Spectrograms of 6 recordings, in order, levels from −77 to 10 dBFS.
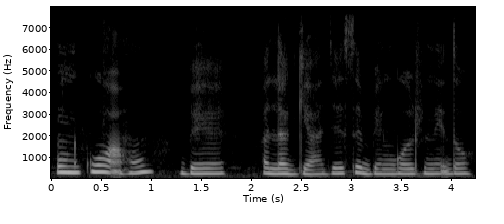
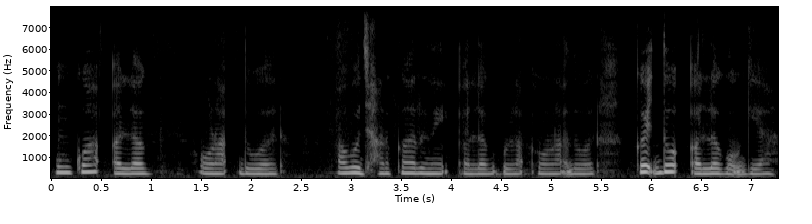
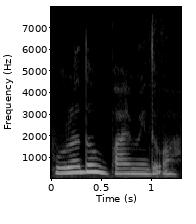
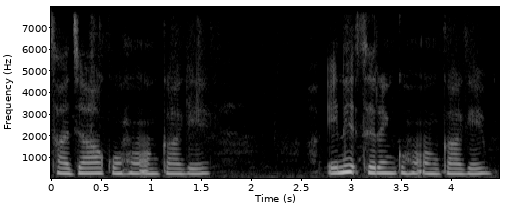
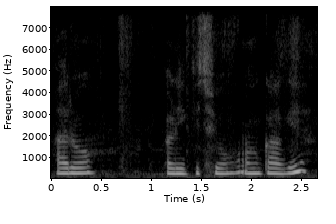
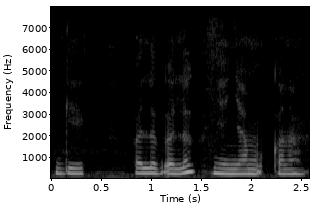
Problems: none marked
